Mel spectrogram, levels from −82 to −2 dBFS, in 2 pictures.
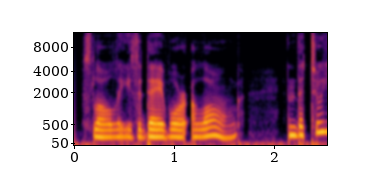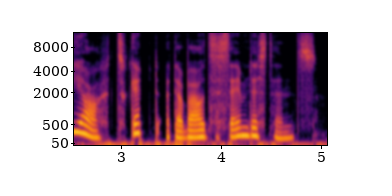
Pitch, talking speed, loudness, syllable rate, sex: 190 Hz, 180 wpm, -19 LUFS, 4.7 syllables/s, female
